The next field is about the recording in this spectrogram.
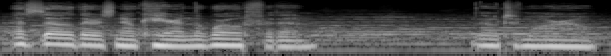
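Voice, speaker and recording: A woman playing a haughty, cynical noblewoman in an audio drama, with an arch, aristocratic and deliberate manner. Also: a bass voice, fairly even intonation, music in the background. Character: haughty, cynical, insistent noblewoman, lady of the house.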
